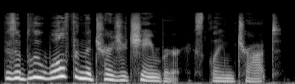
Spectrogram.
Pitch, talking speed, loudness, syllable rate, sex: 220 Hz, 205 wpm, -15 LUFS, 5.9 syllables/s, female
